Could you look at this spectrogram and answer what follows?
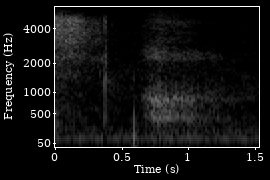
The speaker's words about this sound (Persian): خدا گرم اینجا، من خمیازه میکشم ببخشید، خوابم نمیاد و مدیونی اگر فکر کنید خوابم میاد، خستم، باور کنید ابدا.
